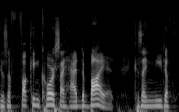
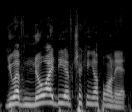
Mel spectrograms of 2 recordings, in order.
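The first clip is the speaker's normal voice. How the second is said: raised-pitch rant, heavily stressed; indignant; 4 semitones higher, 4 dB louder than usual. Retold or imitated. Car owner to sister about inspections, indignant. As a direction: protest it with punched key words.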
